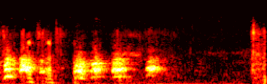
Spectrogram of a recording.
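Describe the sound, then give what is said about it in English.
The dogs Whitey and King bark excitedly as they are taken outside to play, in a quick run of four or five loud, yappy barks, then fall quiet briefly before one more bark breaks in at the end. “take the dogs outside and play a while.”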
